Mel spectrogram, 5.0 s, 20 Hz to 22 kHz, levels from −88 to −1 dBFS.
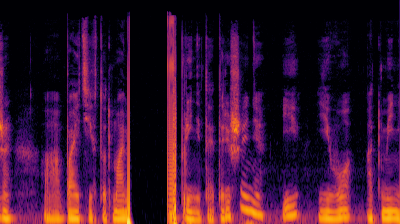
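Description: At 1.6 s the cable is pulled and plugged in: a pop, about 0.55 s of near silence, then a 50 Hz mains buzz lasting 76 ms before a second pop restores speech at 2.2 s.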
